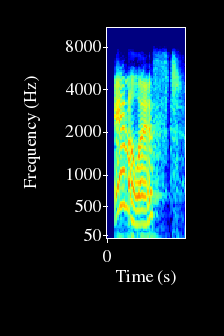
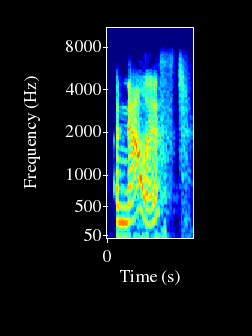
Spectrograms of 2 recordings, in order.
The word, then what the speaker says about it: analyst: which one is wrong so analyst is the right pronunciation but if i said analyst some people might be able to say oh no that's not how you say the word or an yeah and a list is also an incorrect pronunciation so you guys can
